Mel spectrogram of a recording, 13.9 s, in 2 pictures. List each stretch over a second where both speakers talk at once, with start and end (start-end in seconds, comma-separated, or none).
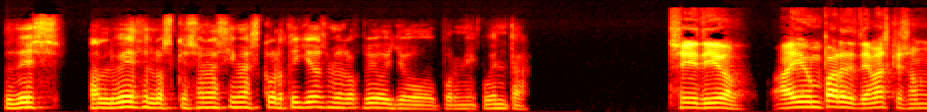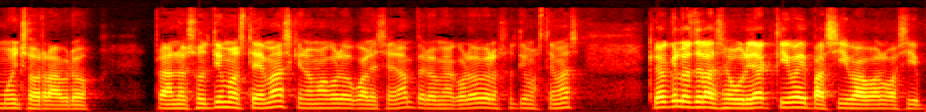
none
